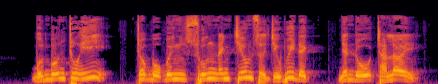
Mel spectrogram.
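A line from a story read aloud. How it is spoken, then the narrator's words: Booming commander's voice. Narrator (Vietnamese): tiếng của đại đội trưởng lại oang oang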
